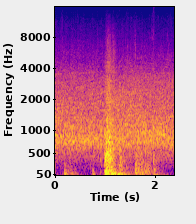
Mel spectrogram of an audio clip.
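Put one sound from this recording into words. A wrestler slams heavily onto a ring mat with a loud thud.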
